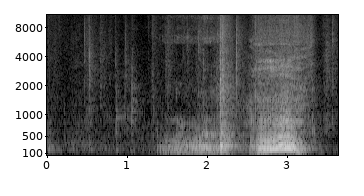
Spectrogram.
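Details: Bruce Lee, a wire-haired Terrier mix dog rescued as a stray in 2013, growls indoors in a small room: a low rumbling that builds gradually, then swells into a louder, steady growl of about half a second before fading.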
